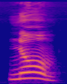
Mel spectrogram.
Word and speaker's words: Gnome: Gnome, G is silent.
